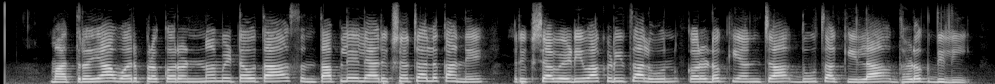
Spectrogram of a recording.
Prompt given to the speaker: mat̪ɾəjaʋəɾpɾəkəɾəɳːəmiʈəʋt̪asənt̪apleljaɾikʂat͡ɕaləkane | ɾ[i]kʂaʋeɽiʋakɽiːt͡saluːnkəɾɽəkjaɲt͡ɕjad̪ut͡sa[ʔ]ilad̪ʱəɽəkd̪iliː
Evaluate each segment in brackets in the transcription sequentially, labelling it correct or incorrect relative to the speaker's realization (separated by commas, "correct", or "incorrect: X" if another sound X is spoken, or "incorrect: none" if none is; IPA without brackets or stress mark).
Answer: correct, incorrect: k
